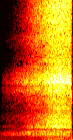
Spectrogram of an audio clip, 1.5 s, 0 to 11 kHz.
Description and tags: Reversed cymbal on a drum set created by mouth.
drum, cymbal, dare-19, music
